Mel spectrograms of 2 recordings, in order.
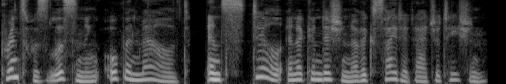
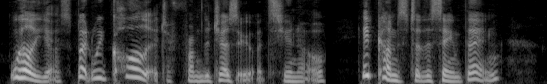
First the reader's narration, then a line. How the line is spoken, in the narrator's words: laughed the old fellow, delighted with the pleasant recollection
